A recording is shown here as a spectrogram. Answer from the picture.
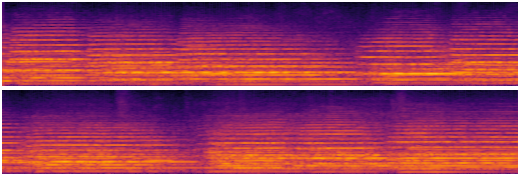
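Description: An ensemble led by brass plays a slow piece in long, sustained chords, with phrases changing at brief dips about three and a half and seven seconds in.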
